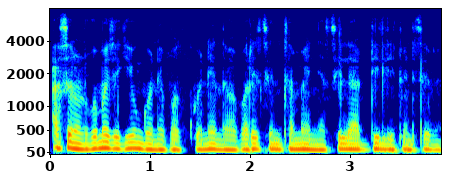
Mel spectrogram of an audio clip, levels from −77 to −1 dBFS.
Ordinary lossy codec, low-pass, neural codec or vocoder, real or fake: none; 7.2 kHz; none; real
